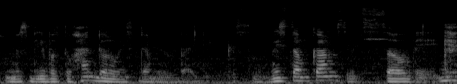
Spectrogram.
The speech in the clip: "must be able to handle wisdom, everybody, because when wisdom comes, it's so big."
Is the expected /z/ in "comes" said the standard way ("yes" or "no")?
no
